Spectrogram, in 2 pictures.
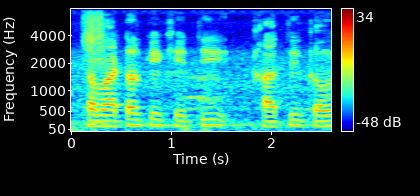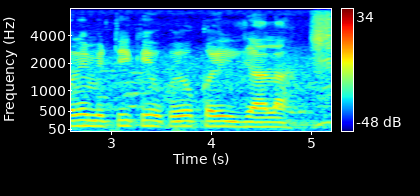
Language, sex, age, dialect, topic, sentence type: Bhojpuri, male, 36-40, Western, agriculture, question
